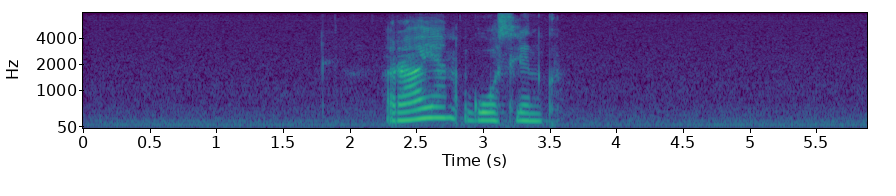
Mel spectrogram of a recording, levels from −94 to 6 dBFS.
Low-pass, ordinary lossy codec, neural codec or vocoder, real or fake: none; none; none; real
